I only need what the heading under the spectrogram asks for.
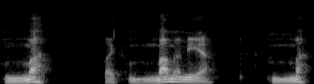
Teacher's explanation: the labial nasal ma like mamma mia ma right at the lips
